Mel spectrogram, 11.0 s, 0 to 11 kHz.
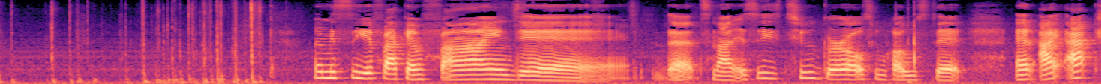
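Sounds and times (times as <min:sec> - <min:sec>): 
typing on a computer keyboard: 0:00.0 - 0:02.7
speech: 0:03.2 - 0:11.0.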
